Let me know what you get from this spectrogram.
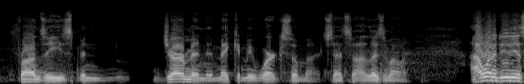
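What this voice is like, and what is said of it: Slightly hoarse, rusty voice. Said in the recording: “My voice is a little bit rust.”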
